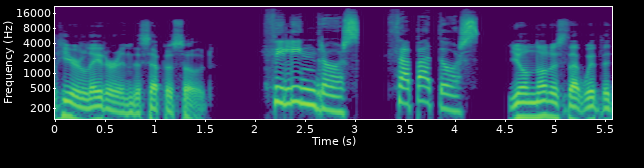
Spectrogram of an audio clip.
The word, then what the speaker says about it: cilindros: Cilindros, zapatos. You'll notice that with the distinction category, the letters C and Z sound very different from the letter S.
